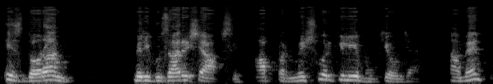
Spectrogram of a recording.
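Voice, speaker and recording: A male pastor preaching a sermon, telling a story with lively prompts to his audience. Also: sits high, moderate pace, breathy edge, no room sound, clean studio sound.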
